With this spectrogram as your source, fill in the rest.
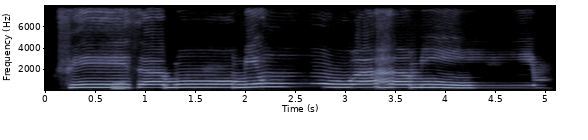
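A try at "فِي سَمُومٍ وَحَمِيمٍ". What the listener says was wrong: Hati-hati di fi, tidak terlalu panjang ya. V-nya tidak dipanjangkan. 2 harakat saja. Fi sama dengan mu-nya itu. Fi samumin wa hamim.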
